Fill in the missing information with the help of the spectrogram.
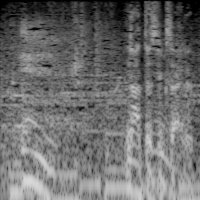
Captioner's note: grunting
